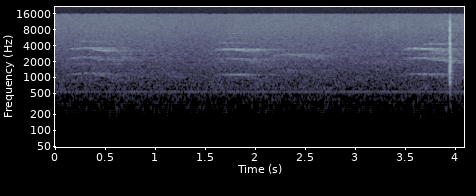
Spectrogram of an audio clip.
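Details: Mother cat carrying her four kittens to a new place: three faint, drawn-out harmonic meows spaced about a second and a half apart over a quiet background, ending with a sharp click.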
